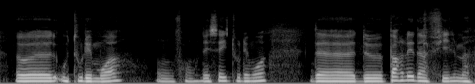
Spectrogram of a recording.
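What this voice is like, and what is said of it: Sing-song Alsatian accent. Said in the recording (French): “Je viens d'Alsace. Ça ah. s'entend à mon, mon accent chantant. Ah, si on peut dire que l'accent alsacien est chantant.”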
